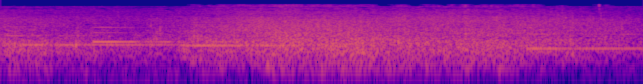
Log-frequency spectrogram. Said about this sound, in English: Then you exhale, watching as the waves crash against the shore.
